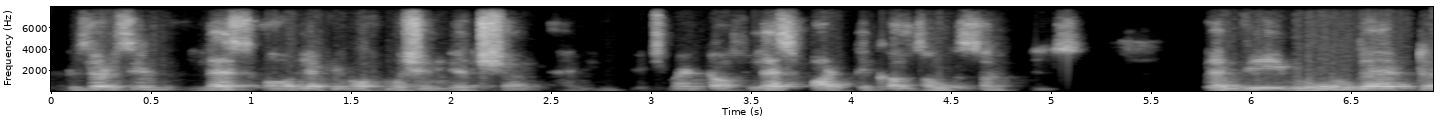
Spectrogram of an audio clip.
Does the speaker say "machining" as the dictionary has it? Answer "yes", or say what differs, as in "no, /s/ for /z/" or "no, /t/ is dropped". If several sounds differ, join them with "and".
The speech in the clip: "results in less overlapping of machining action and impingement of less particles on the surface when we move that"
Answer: yes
